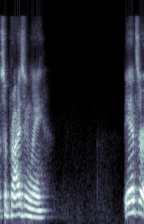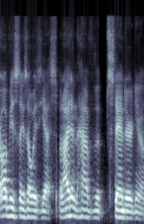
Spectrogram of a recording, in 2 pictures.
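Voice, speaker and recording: A man with an American accent speaks at a medium pitch and a moderate pace, with lively intonation. He takes long, frequent pauses. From Baltimore, Maryland (US Mid-Atlantic), teen years in Pittsburgh. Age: 20s. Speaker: university student and military trainee. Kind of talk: casual interview.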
